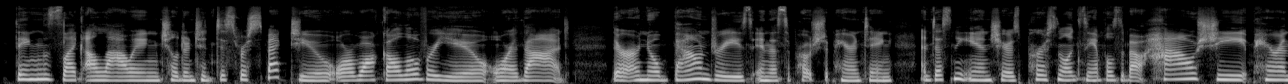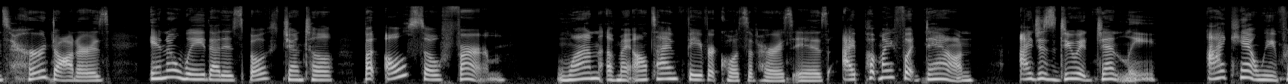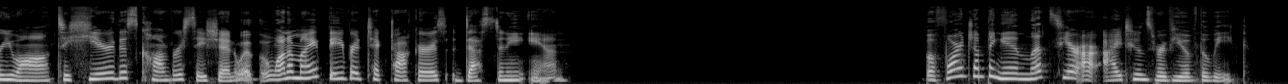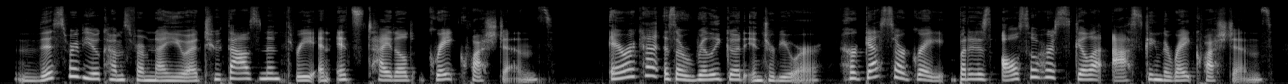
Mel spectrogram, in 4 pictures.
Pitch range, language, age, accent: 180-245 Hz, English, 20-39, American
